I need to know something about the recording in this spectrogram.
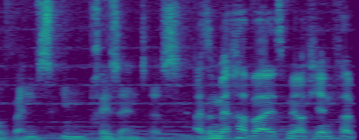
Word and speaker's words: Merhaba: Und Sie haben sogar die Aussprache vollkommen richtig gebracht, denn die Betonung liegt auf der ersten Silbe und es ist ein gerolltes R, das, was mir absolut fehlt. Guten Tag, Merhaba.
